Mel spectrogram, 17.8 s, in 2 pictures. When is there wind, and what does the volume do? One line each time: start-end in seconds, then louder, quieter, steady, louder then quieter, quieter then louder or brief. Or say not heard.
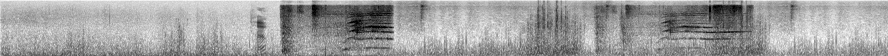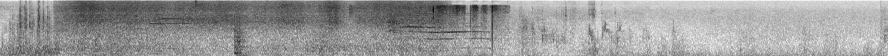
0.0-17.7 quieter.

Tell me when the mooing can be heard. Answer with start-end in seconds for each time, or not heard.
not heard.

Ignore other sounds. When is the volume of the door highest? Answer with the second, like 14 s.
11 s.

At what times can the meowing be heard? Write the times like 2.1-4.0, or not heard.
2.8-4.0, 5.9-7.5, 12.2-13.9.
